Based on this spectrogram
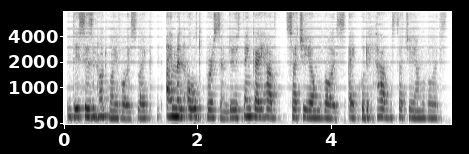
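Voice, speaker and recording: A young woman hosts her own channel, chatting casually to camera, addressing viewers directly, going off on asides and restarting often. Her mid-range voice is warm in tone with a flat delivery at a moderate pace, recorded roughly on a desk microphone.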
